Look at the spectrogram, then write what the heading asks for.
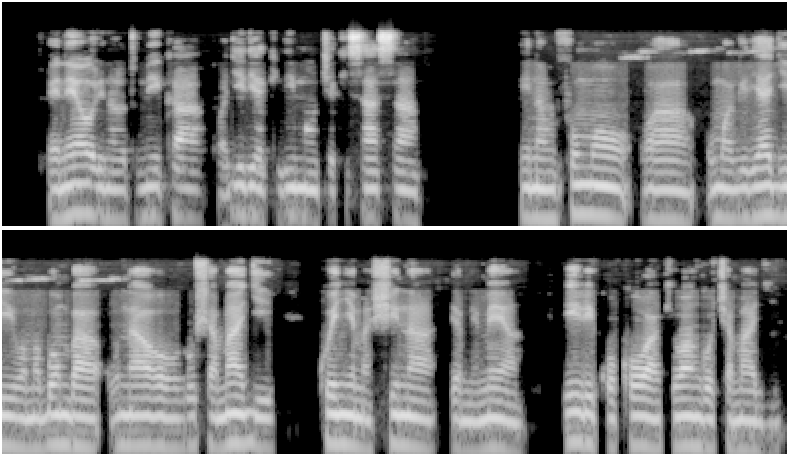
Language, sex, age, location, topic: Swahili, male, 36-49, Dar es Salaam, agriculture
